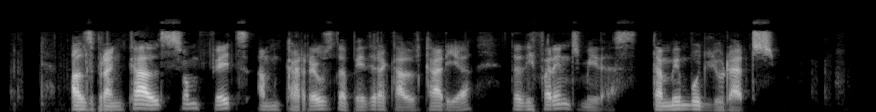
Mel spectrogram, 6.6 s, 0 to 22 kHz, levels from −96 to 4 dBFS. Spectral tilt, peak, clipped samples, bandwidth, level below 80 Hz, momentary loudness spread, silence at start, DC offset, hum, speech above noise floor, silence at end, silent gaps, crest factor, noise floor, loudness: -2.5 dB/octave; -2 dBFS; under 0.1%; 10 kHz; -70 dBFS; 19 LU; 0.55 s; under 0.1%; none; 45 dB; 0.8 s; none; 26 dB; -73 dBFS; -27 LUFS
